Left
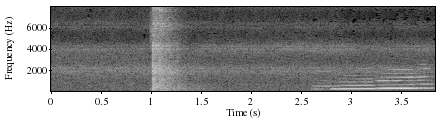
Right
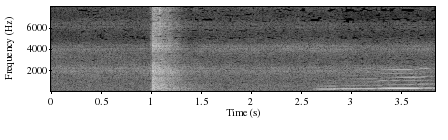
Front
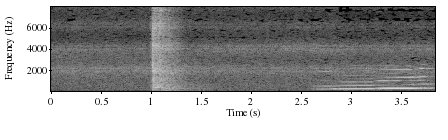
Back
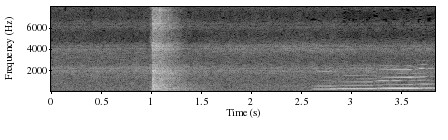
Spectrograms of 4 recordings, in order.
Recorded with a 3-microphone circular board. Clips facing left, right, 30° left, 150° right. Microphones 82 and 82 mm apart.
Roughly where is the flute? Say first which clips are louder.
Left 4 dB, even; behind left.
